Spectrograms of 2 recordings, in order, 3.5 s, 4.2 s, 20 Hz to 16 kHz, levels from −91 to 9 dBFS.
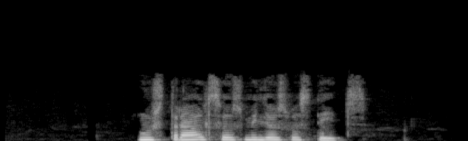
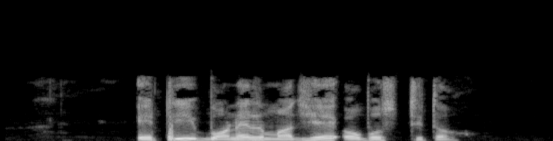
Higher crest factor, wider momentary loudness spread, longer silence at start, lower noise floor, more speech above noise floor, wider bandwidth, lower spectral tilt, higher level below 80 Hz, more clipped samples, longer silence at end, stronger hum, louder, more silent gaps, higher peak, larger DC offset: about the same, 18 dB vs 16 dB; second, 6 LU vs 11 LU; about the same, 1.05 s vs 1.05 s; second, -74 dBFS vs -82 dBFS; second, 57 dB vs 69 dB; about the same, 7.4 kHz vs 7.6 kHz; about the same, -6.5 dB/octave vs -6 dB/octave; second, -64 dBFS vs -56 dBFS; neither; about the same, 0.85 s vs 0.75 s; neither; second, -18 LUFS vs -15 LUFS; neither; about the same, -2 dBFS vs 0 dBFS; neither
